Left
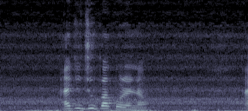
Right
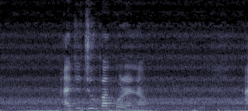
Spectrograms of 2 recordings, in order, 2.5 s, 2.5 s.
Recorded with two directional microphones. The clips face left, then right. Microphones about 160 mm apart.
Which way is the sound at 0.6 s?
50° left (ahead or behind).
